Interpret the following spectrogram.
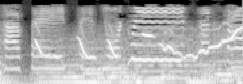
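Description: Orchestral cartoon score: a held low chord under three quick falling glides in the first second, then a held higher note with wavering high tones.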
